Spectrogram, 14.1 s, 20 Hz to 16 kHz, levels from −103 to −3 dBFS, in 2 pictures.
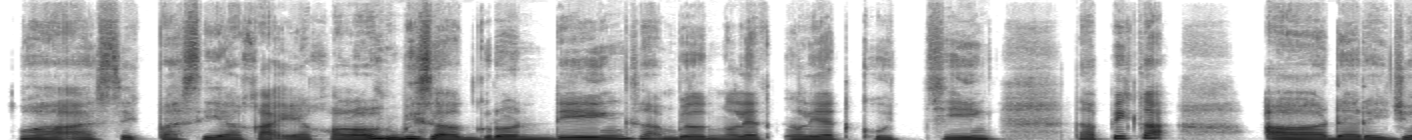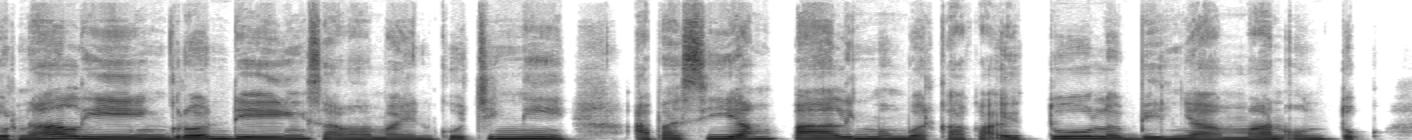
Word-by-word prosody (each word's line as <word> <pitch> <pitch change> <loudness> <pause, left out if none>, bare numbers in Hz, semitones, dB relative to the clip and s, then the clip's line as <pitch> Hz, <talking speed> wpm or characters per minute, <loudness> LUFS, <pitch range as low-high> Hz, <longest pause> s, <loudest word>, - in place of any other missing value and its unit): Wah, 180 -5 0
asik 185 +4 -5
pasti 170 +1 -1
ya 160 - -2
Kak - - -1
ya, - - -1
kalau 170 +6 +3
bisa 170 -7 +5
grounding 170 +5 +2
sambil 190 -8 -1
ngelihat-ngelihat 160 -1 -2
kucing. 185 +3 -3 0.4
Tapi 255 - -2
Kak, - - +1 0.5
eee, 180 -1 +3
dari 170 0 0
journaling, 205 +3 +2
grounding, 200 0 +3
sama 175 0 -3
main 170 -1 -4
kucing 215 +6 -2
nih, 225 -5 +2 0.3
apa 190 +1 -2
sih 220 +3 +2
yang 205 0 0
paling 205 +1 +2
membuat 195 -4 -1
Kakak 180 -1 -4
itu 210 +7 0
lebih 195 -2 -1
nyaman 170 0 -1
untuk, 185 - -6
185 Hz, 135 wpm, -22 LUFS, 170-205 Hz, 0.5 s, bisa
